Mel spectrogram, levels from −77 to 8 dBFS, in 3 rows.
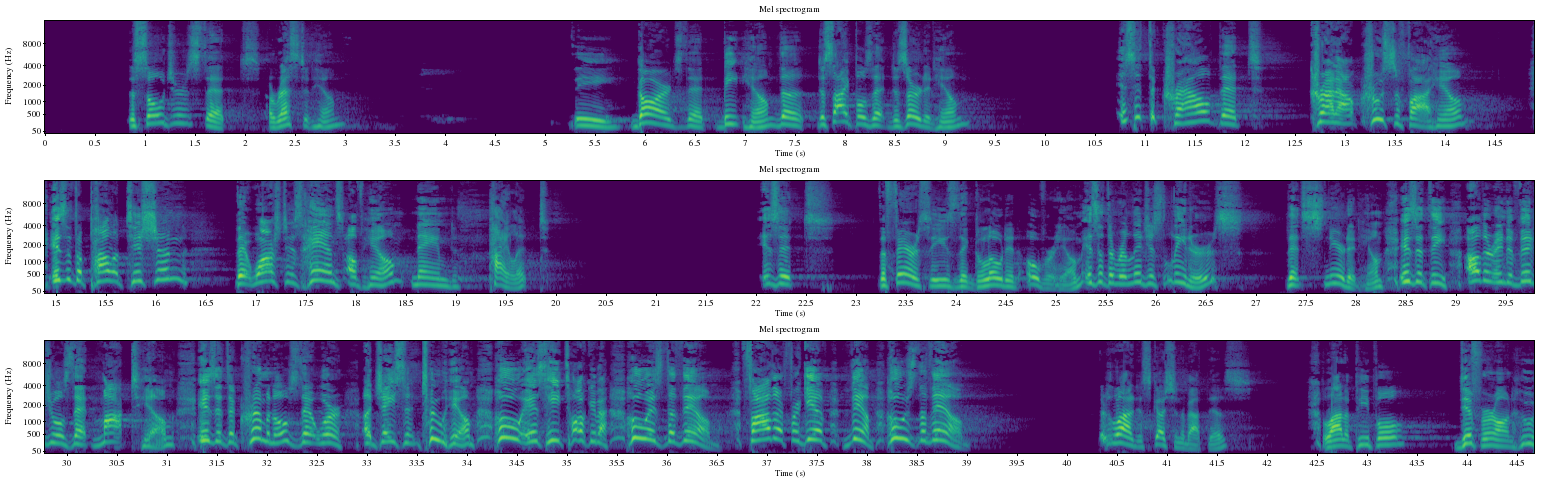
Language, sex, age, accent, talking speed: English, male, 50-69, American, 135 wpm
